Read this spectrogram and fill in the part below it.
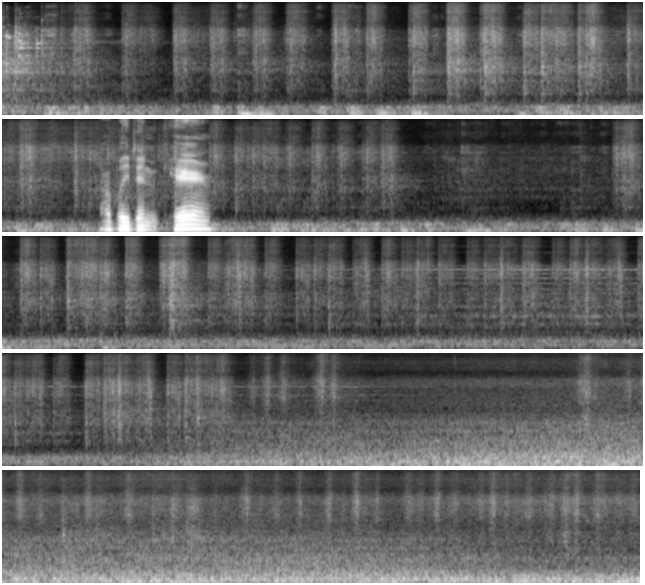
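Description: A wolf's paws patter quickly over the ground.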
